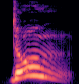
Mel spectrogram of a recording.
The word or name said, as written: manure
